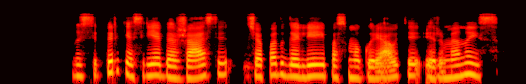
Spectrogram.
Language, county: Lithuanian, Kaunas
